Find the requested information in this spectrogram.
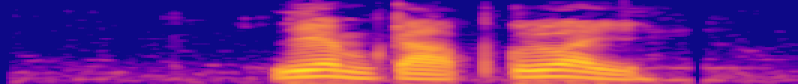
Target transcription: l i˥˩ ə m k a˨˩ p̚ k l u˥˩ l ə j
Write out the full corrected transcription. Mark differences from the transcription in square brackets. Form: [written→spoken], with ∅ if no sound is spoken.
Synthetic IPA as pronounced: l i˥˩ ə m k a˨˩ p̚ k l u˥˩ [l→∅] ə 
